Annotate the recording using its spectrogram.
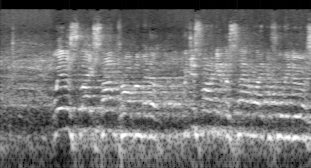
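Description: A man sings loudly through a microphone.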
